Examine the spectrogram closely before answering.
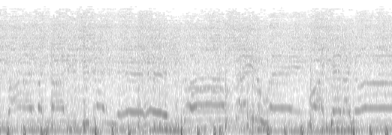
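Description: Live rock band playing, with steady drum hits under a sung lead vocal line that rises and falls; near the end a single note is held long.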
